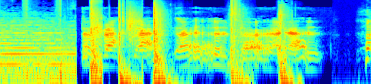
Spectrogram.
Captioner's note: Jonathan crying in pain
